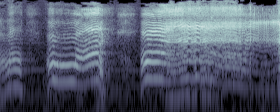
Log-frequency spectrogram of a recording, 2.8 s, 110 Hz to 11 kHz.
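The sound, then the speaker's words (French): A newborn baby born by caesarean cries in two loud, wavering wails, the second long and sustained after a brief breath, with no talking. It is the first baby of 2024 at the university hospital centre in Abomey-Calavi. “Il a fallu attendre 3 heures de loge pour avoir le premier bébé de l'année 2024 au centre hospitalier et universitaire de zone à Abomey-Calavi-Souava.”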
